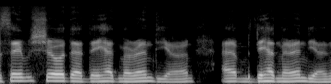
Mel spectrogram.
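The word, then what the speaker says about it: Marandi: So given that his name is Merendi, Charand rhymes with Merendi.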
